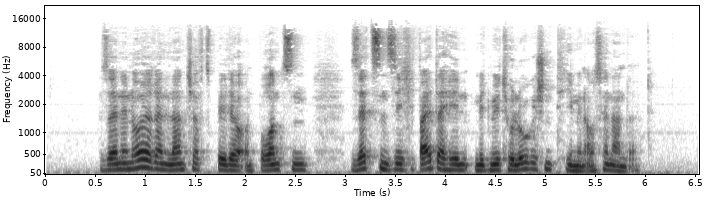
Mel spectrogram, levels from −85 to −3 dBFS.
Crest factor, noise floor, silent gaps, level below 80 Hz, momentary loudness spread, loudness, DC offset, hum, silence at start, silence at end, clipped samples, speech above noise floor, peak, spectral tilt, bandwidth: 16 dB; -52 dBFS; none; -46 dBFS; 7 LU; -20 LUFS; under 0.1%; none; 0.55 s; 0.6 s; under 0.1%; 32 dB; -4 dBFS; -6 dB/octave; 14 kHz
